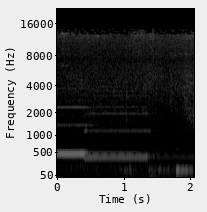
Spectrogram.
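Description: Organ playing two soft held single notes at the close of the hymn, the first higher, the second lower, fading out about a second and a half in. A soft low thump near the end.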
